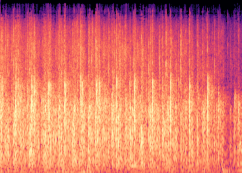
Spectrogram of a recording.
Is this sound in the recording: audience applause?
yes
